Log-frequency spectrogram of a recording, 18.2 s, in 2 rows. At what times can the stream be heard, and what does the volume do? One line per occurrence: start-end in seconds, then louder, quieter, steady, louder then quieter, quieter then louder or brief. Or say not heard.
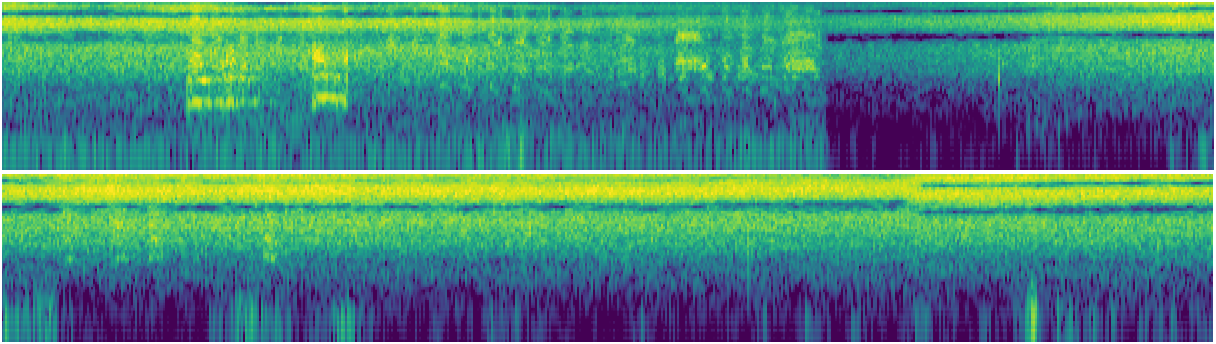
0.0-18.1 quieter then louder.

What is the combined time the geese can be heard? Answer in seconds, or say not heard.
6 s.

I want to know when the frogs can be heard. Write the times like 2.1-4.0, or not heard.
not heard.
